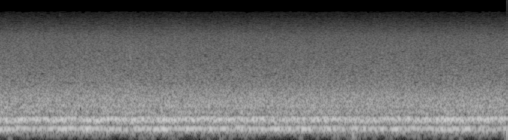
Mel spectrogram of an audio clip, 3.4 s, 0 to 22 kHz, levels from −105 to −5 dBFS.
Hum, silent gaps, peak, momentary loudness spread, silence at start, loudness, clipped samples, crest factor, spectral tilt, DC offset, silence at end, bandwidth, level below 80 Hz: none; none; -16 dBFS; 1 LU; 0 s; -30 LUFS; under 0.1%; 12 dB; -4.5 dB/octave; under 0.1%; 0 s; 15 kHz; -68 dBFS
